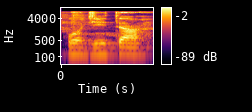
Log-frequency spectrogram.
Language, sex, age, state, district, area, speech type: Odia, male, 18-30, Odisha, Balangir, urban, spontaneous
